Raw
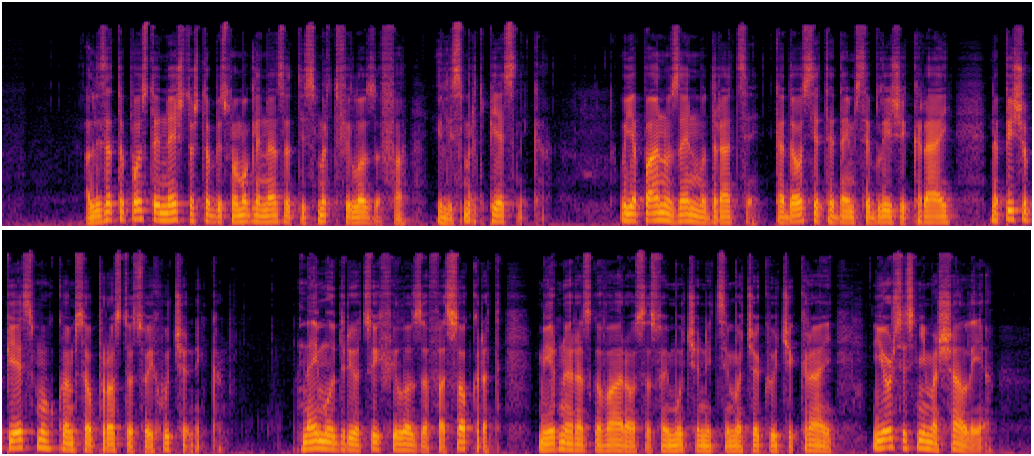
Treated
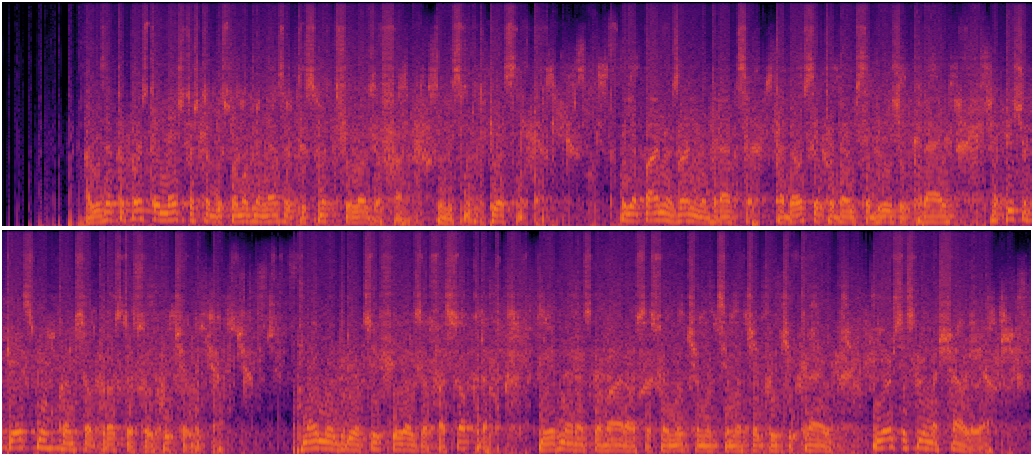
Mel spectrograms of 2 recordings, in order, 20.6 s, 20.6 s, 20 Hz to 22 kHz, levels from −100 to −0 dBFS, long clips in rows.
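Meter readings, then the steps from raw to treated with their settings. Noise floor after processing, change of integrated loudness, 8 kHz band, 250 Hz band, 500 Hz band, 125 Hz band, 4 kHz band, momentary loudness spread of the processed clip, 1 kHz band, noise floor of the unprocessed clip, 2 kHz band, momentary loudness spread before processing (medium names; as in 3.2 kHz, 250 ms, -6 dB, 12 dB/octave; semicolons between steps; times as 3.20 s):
-43 dBFS, -7.0 dB, +2.0 dB, -9.0 dB, -9.5 dB, -7.0 dB, 0.0 dB, 3 LU, -5.0 dB, -61 dBFS, -1.5 dB, 11 LU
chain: in parallel at -10 dB: fuzz box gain 50 dB, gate -54 dBFS; on the sum: companded quantiser 4-bit; repeats whose band climbs or falls 310 ms, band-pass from 1.7 kHz, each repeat 0.7 oct, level -1 dB; compression 4:1, threshold -25 dBFS, peak gain reduction 10 dB; modulated delay 142 ms, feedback 80%, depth 130 cents, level -19 dB; trim -6 dB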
